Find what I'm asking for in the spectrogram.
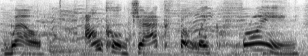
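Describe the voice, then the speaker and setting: A woman's voice: medium pitch, very animated, slow, recorded from a distance, over music, a crowd in the background. A woman hosting a children's show, reading a storybook expressively with dramatic little interjections and questions for young listeners.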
